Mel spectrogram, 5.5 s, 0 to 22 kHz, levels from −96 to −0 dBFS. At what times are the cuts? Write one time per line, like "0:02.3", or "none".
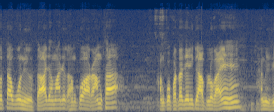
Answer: none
